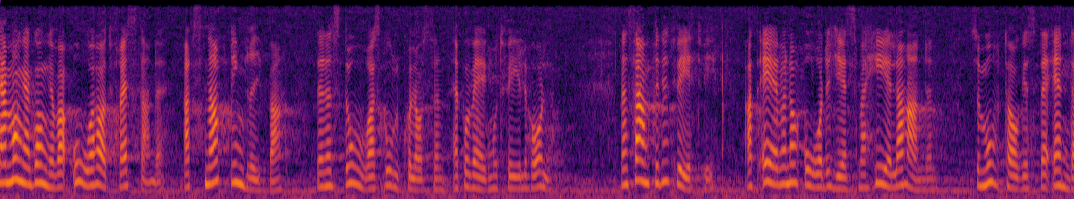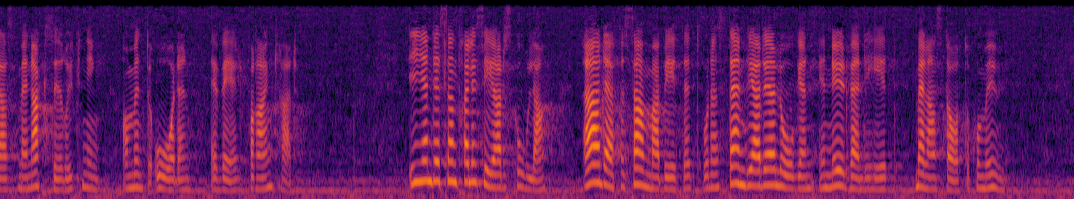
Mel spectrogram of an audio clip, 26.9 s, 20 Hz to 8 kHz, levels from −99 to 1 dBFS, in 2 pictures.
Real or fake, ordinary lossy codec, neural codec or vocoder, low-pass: fake; none; codec, 16 kHz, 4 kbps, FreqCodec, larger model; 7.2 kHz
